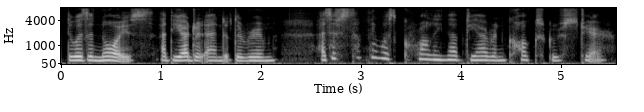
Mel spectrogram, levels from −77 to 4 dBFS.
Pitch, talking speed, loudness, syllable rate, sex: 215 Hz, 225 wpm, -19 LUFS, 6.0 syllables/s, female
